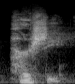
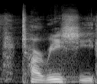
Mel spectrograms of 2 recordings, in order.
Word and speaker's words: Tarishi: Started in 8th grade when a classmate called me Hershey. He found it difficult to pronounce Tarishi.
